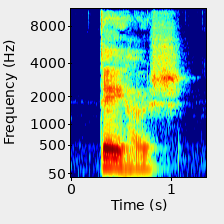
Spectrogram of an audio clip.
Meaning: teahouse (establishment primarily serving tea)
- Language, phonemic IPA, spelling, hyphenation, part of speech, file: Dutch, /ˈteː.ɦœy̯s/, theehuis, thee‧huis, noun, Nl-theehuis.ogg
